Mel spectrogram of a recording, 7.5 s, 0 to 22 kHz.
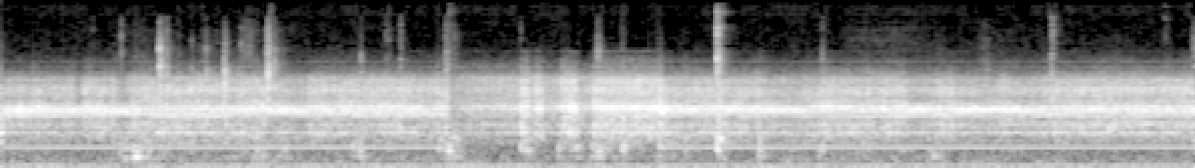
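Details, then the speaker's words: Canadian Crosley 12B tube radio with replaced 6SQ7 detector tube, tuned near 1010 from a signal generator on a long-wire antenna: a faint wavering tone buried in hiss and crackle. Weak, unstable reception with the signal nearly at noise level. "Okay, so in amongst the noise, you're now hearing this radio signal, but it's wow."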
